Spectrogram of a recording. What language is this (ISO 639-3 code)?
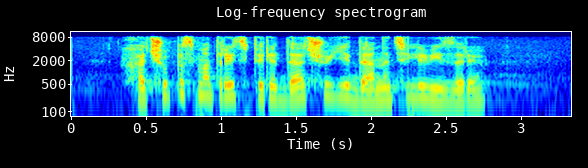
rus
